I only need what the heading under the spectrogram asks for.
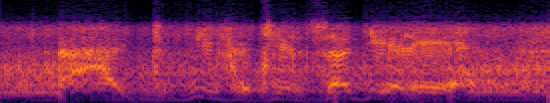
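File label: Russian damaged engine mood low, speech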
